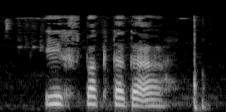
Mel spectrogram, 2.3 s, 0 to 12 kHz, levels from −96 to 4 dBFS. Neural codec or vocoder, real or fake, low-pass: none; real; 7.2 kHz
